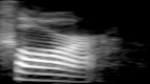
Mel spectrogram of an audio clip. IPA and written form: fɑ: (far)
